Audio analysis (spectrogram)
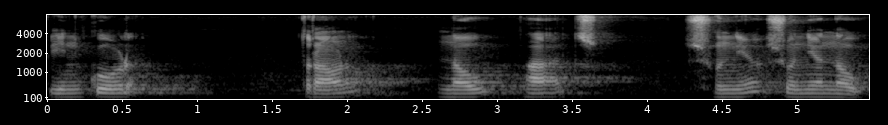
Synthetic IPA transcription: pinkoɽ | t̪ɾəɳ̃nəwpãt͡ʃ | sunjəsunjənəw

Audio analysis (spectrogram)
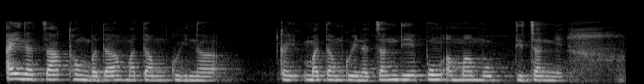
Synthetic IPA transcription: ɐjnɐt͡ʃak̚tʰoŋbɐdɐmɐtɐmkujnɐ | kmɐtɐmkujnɐt͡ʃɐŋdepuŋɐmɐmuk̚dit͡ʃɐŋːe

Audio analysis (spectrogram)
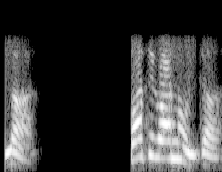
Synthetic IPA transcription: lʌ | kʌt̪iɡʌɾnuɦunt͡sʰʌ

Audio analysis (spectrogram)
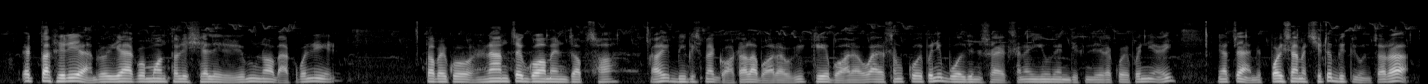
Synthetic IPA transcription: ek̚t̪apʰiɾiɦamrojaãkomʌnt̪ʰʌliseleɾiennʌbʱakopʌni | t̪ʌpaĩkonamt͡sãĩɡʌrmeɳʈd͡zʌpt͡sʰʌɦʌjbibismaɡʱʌʈalabʱʌeɾaɦokikebʱʌeɾaɦoajlesʌŋmʌkoipʌnibold̪inusʌek̚t͡sʰʌnʌjunijʌnd̪ekʰnileɾʌkoipʌniɦʌj | jãt͡sãĩɦamiepʌjsamat͡sʰiʈobikɾiɦunt͡sʰʌɾʌ

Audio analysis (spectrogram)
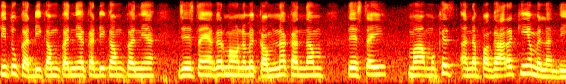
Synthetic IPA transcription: kit̪ukɐɗĩkɐmkɐ̃nd̪iakɐɗĩkɐmkɐ̃nd̪iaːd͡ʑeːsɪ̥t̪aːĩɐɡəɾmãʊnə̆mẽkɐmnɐkɐ̃nd̪amʊ̃̆ | t̪eːsɪ̥t̪aːĩ | mãmũːkʰeɪnəpɐɡʱaːɾəkiːə̃mɪlə̃nd̪i

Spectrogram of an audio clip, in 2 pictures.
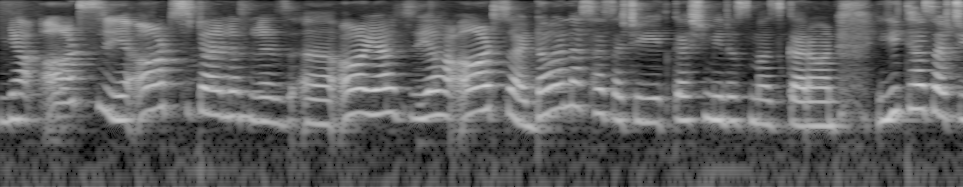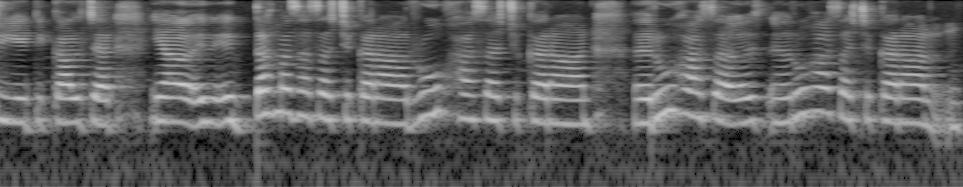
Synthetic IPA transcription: jaaːʈʰsaːʈʰsʈaːjlɐsmezaːjɐjaaːʈʰsaɖaːnɐsɐsɐt͡ʃʰijet̪kɐʃmiːɾɐsmɐnzkɐɾaːn | jit̪ʰʲɐsɐt͡ʃʰijet̪ikɐlt͡ʃɐɾ | jat̪ɐɦmɐzɦɐsɐt͡ʃʰikɐɾaːnɾuːhhɐsɐt͡ʃʰikɐɾaːn | ɾuːɦɐsɾuːɦɐsɐt͡ʃʰikɐɾaːn

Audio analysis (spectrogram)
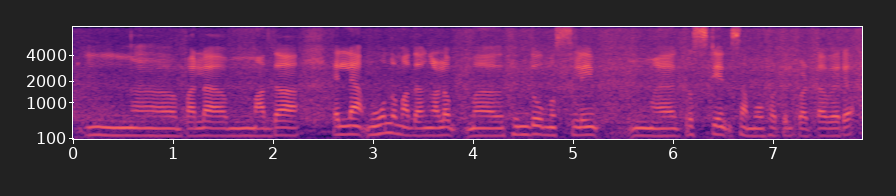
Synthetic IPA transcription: pɐlɐmɐd̪ɐ | e̞lːaːmuːnːɨmɐðɐŋːɐɭumhind̪umusliːm | krɨstijɐnsɐmuːɦɐt̪ːilpeʈːɐʋɐɾɨ

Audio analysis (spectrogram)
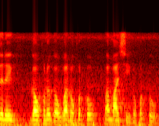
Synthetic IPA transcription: ɯnɯj | ɡawkʰonɯɡawbanɔkʰɔɾkɯwbamansinɔkʰɔɾkɯw

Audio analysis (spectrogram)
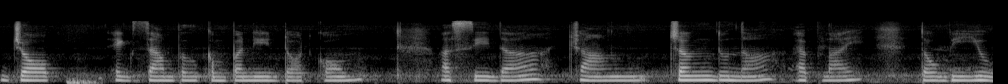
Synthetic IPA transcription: d͡ʒɔbekzampəlkɐmpəniɖɔʈkɔm | ɐsid̪a | a | t͡ʃɐŋd̪una | ɛplaj | tɔbiju

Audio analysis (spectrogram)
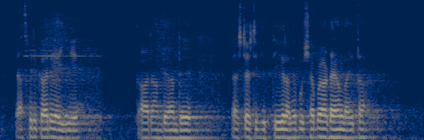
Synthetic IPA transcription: t̪easpʰɪɾkəɾeaːieː | kaːɾãːnd̪eːãːnd̪eːpɛːsʈesʈkiːt̪iːɾaːleːpʊʃaːbəɽaːʈɛːnlaːiːt̪aː

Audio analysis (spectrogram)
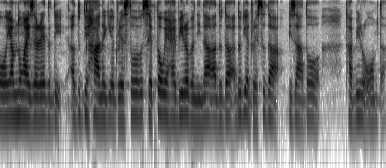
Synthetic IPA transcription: ojamnuŋajzɐɾeɐdudiɐ̰dudihanɐɡiɐdɾesdɔsep̚tɐweɦajbiɾɐbɐninɐːdudɐːduɡiɐdɾesdudɐb̥izadɔ | tʰabiɾoomtʰɐ

